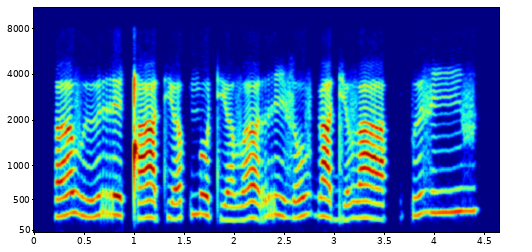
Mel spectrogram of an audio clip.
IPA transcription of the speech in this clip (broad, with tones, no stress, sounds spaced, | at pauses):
ɐː˨˥ v ɨː˨˩˦ r e˦˨ ǃ aː˩˧˩ tʲ ɐː˨˩˦ p ŋ o˦˨ tʲ ɐː˩ v ɐː˩˧˩ r i˦˨ z o˨˥ v ɡ a˦˨ dʲ ɐ˨˩˦ v a˦˨ | p ɨ˨˥ z iː˦˥ v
